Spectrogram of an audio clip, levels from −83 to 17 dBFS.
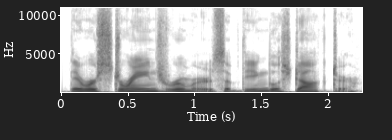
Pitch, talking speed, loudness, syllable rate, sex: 120 Hz, 210 wpm, -17 LUFS, 6.6 syllables/s, male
